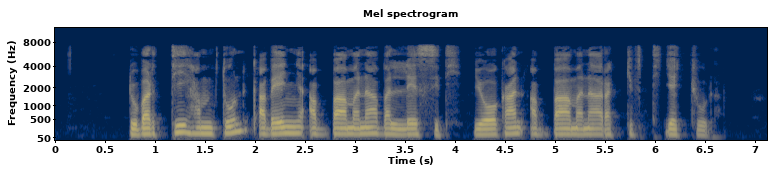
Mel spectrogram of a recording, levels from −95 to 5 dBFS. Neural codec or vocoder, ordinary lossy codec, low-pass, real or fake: none; MP3, 96 kbps; 7.2 kHz; real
